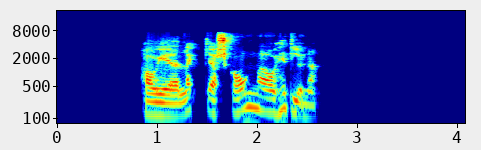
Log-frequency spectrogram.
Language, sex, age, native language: Icelandic, male, 40-49, Icelandic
